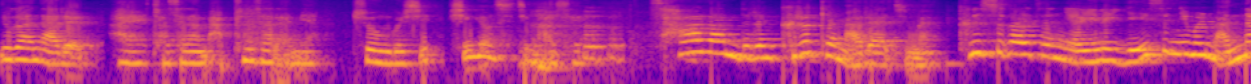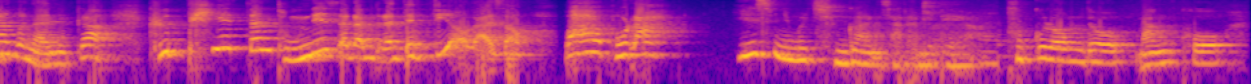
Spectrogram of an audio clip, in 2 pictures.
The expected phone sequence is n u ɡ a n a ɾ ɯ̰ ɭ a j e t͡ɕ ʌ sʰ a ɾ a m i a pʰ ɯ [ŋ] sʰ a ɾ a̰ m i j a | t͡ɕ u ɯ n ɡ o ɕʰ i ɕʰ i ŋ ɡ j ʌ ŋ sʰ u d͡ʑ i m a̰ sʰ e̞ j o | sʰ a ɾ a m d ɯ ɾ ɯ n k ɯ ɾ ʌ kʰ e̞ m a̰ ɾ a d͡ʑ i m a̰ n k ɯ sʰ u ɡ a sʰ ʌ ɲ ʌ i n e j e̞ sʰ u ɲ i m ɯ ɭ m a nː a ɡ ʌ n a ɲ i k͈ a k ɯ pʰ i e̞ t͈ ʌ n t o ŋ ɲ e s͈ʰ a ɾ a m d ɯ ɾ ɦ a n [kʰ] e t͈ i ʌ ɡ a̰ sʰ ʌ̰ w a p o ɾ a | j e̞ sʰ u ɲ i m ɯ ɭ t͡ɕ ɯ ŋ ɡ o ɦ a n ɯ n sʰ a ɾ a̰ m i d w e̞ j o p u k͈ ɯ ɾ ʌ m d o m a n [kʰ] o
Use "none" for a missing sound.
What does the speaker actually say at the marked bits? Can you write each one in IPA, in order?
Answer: n, tʰ, kʰ

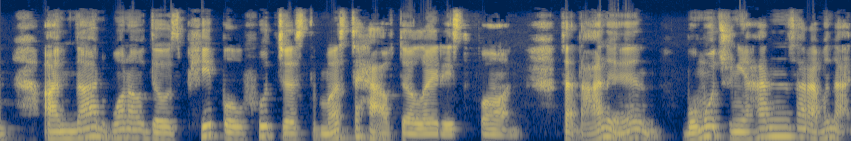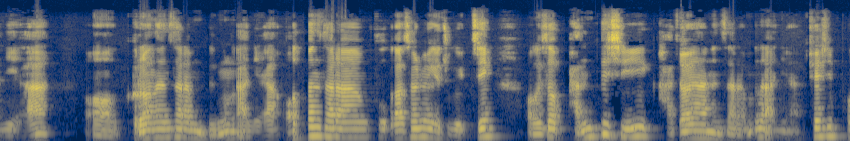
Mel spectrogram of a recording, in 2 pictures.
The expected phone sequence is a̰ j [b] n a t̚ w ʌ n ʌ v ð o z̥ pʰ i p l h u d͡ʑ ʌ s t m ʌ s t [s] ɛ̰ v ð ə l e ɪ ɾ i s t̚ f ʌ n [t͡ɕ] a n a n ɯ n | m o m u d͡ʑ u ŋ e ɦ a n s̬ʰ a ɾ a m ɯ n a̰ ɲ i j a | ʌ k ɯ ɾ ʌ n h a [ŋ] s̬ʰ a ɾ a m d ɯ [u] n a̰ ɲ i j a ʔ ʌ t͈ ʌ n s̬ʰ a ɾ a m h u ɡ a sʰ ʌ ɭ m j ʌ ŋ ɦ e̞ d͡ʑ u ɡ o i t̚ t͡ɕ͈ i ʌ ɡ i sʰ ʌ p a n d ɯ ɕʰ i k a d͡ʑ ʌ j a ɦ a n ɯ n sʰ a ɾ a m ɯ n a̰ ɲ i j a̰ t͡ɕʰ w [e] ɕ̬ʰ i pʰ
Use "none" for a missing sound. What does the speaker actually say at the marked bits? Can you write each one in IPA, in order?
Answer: m, h, t͡ɕ, n, ɯ, e

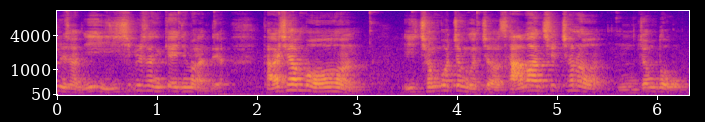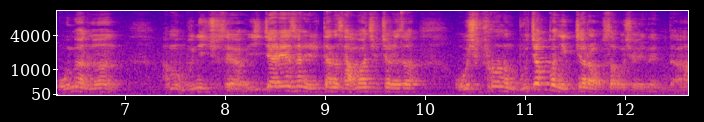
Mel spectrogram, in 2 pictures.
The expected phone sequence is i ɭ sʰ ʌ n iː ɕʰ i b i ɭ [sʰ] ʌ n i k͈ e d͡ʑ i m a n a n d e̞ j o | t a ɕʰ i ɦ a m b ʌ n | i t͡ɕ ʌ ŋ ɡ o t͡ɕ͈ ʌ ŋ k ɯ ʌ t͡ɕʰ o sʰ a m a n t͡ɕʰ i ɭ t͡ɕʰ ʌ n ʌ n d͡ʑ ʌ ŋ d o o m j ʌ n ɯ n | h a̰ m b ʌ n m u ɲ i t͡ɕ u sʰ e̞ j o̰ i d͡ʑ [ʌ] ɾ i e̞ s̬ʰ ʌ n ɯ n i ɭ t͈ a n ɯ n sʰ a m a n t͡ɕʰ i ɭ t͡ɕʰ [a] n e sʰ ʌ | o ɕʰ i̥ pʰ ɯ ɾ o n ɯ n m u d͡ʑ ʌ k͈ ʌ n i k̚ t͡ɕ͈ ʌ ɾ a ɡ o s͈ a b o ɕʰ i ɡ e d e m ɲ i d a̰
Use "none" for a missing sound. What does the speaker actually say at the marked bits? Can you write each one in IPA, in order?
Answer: sʰ, a, ʌ

